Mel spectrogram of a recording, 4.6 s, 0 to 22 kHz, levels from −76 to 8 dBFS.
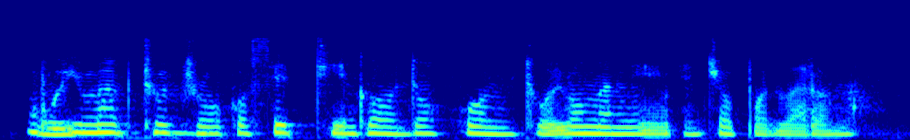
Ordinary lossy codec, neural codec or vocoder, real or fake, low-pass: none; codec, 16 kHz, 1.1 kbps, Voila-Tokenizer; fake; 7.2 kHz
